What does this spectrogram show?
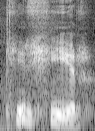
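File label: "Hirr Hirr", pronunciations; Fourth Way; Beelzebub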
